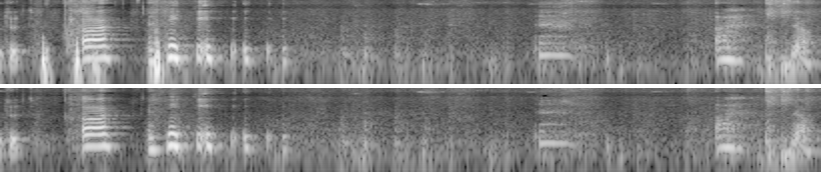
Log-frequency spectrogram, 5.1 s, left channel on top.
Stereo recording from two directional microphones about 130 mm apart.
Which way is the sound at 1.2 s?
25° left (ahead or behind).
